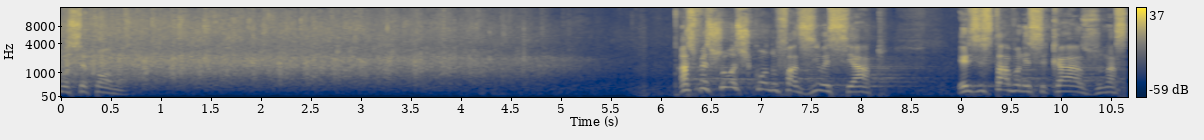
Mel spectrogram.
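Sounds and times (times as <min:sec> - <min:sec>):
audience applauding: 0:00.0 - 0:05.4
speech: 0:00.1 - 0:00.9, 0:06.2 - 0:08.4, 0:09.0 - 0:10.6.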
